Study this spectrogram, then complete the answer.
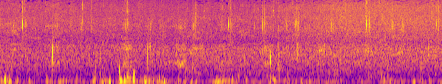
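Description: Footsteps tread steadily on a path outdoors.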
